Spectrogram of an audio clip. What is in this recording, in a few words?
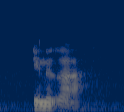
crab species "inca", Aneityum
